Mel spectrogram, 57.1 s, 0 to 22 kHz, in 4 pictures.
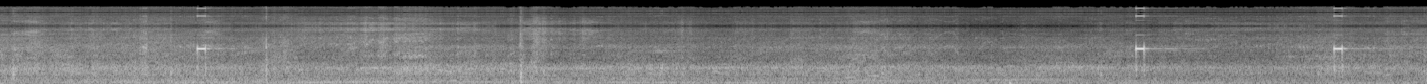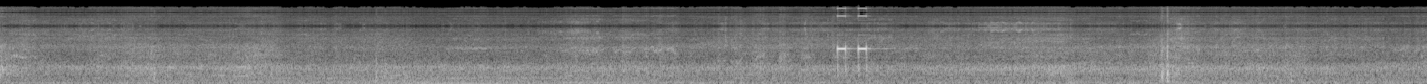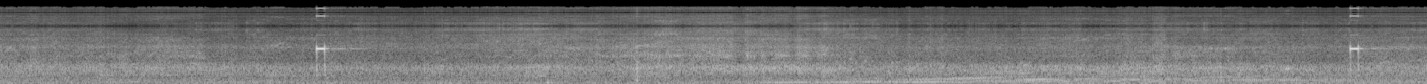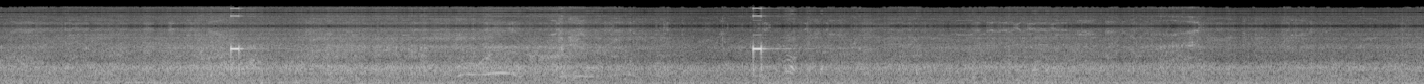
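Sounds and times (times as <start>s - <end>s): distant rc cars running: 0.0s - 57.0s
short sharp high beeps: 2.0s - 2.4s, 11.4s - 12.0s, 13.3s - 13.8s, 22.6s - 23.2s, 31.7s - 32.3s, 42.0s - 42.4s, 45.1s - 45.4s, 50.3s - 50.7s.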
